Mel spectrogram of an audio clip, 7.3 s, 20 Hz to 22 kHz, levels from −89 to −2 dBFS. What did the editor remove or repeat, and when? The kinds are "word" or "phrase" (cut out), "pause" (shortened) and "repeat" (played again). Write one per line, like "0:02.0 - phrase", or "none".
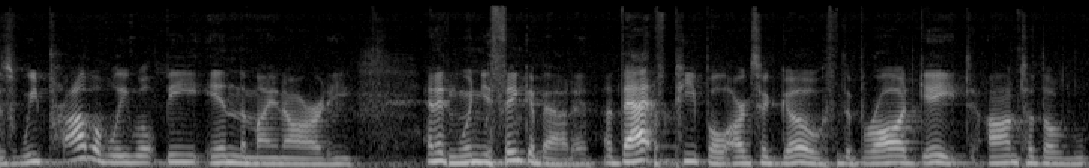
0:01.0 - word
0:03.0 - word
0:04.0 - word
0:04.4 - word
0:05.0 - word
0:05.6 - word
